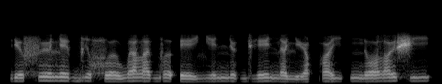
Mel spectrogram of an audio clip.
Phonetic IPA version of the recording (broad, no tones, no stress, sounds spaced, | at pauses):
ɾʲ ə f ø l e b i χʷ ɤ w ə lˠ e b ɤ ʔ e ʎ e n ø ɡʱ e n ɐ lʲ ø qʷ i | n o lˠ ø ʃ i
